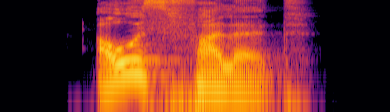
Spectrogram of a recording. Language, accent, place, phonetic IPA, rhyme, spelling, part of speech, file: German, Germany, Berlin, [ˈaʊ̯sˌfalət], -aʊ̯sfalət, ausfallet, verb, De-ausfallet.ogg
- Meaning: second-person plural dependent subjunctive I of ausfallen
